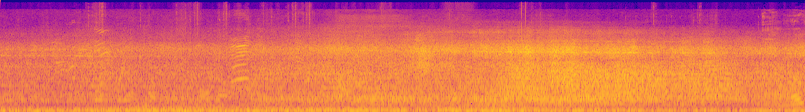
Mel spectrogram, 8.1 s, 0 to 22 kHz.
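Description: An EasyJet airliner takes off from runway 05L at Manchester Airport, its jet engines roaring loud and steady throughout with a broad rushing whine and some wind buffeting, while a person talks over it.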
